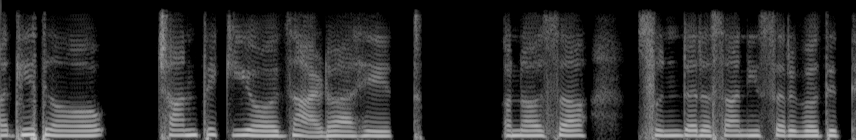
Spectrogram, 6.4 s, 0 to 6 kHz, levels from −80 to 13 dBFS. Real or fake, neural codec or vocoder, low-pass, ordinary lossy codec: fake; codec, 16 kHz, 0.7 kbps, FocalCodec; 5.4 kHz; none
